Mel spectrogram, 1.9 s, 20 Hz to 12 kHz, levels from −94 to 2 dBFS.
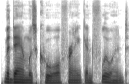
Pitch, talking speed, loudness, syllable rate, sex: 95 Hz, 185 wpm, -21 LUFS, 4.3 syllables/s, male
